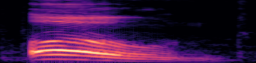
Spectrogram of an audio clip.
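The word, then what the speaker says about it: won't: Okay, third one ইজ I will not. Spoken ইংলিশে আমরা I will not বলবো না, আমরা কথা বলার সময় আমরা বলবো দুটোর একটা বলবো আইল নট অথবা আই ওন্ট।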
